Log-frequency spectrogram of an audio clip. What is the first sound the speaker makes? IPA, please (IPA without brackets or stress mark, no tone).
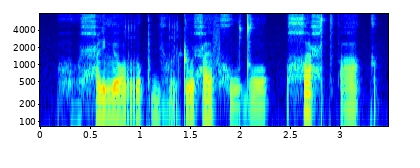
h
